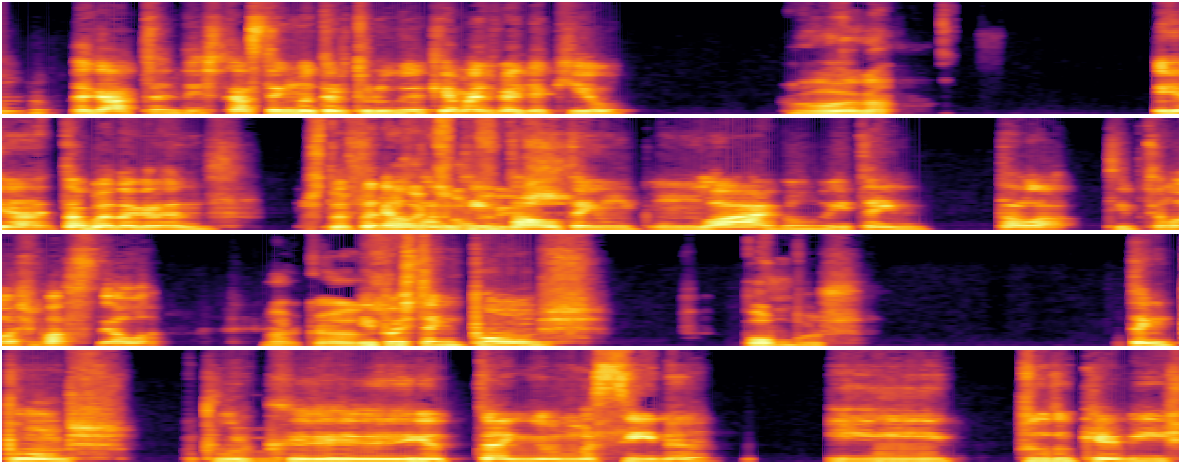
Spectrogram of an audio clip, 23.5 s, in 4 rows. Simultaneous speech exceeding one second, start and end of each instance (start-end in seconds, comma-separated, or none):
7.5-8.8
